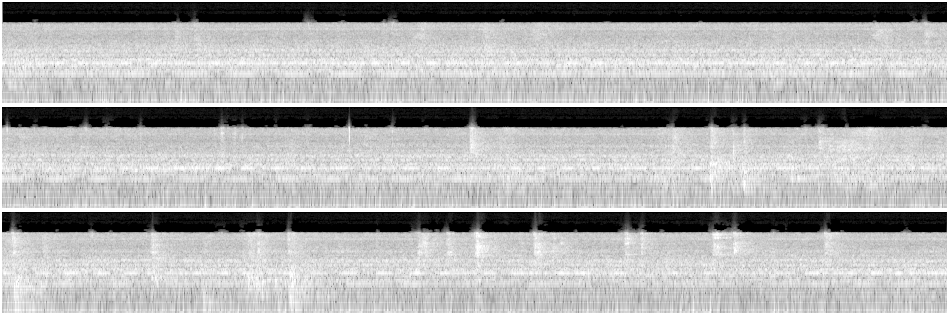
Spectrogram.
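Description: A fiber laser marking machine runs with a steady fan-like hum that carries several steady tones. From about halfway through, a scatter of short sharp clicks and crackles rises above the hum.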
